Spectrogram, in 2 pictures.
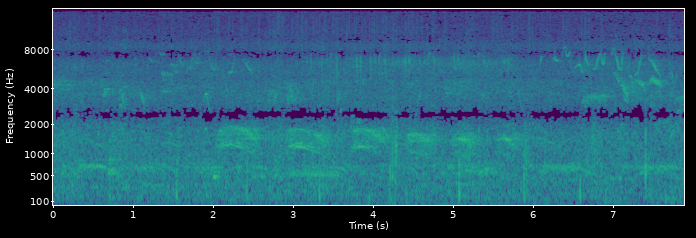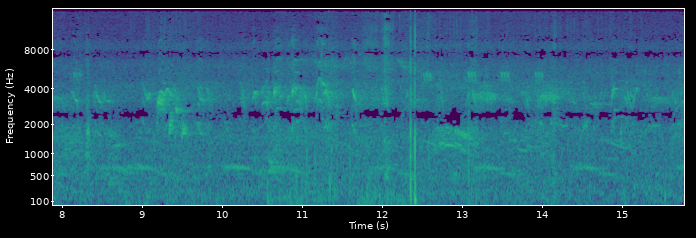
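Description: Wild birds calling and chirping in the surrounding forest, with a run of about half a dozen repeated calls a couple of seconds in. One sharp click about twelve seconds in.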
